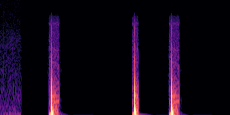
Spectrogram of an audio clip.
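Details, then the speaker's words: Percussion over the posterior chest, first to tenth intercostal spaces: three short, low, hollow taps giving a resonant note (claro pulmonar), the normal sound over healthy air-filled lung. "en cuanto a la parte posterior el sonido que vamos a encontrar del primero al décimo espacio intercostal es el sonido de claro pulmonar de la siguiente manera"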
